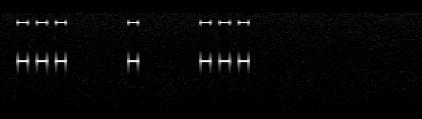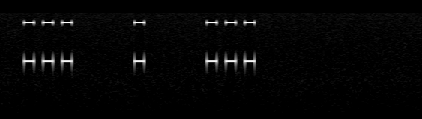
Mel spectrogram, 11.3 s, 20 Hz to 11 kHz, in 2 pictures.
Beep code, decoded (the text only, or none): 3-1-3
